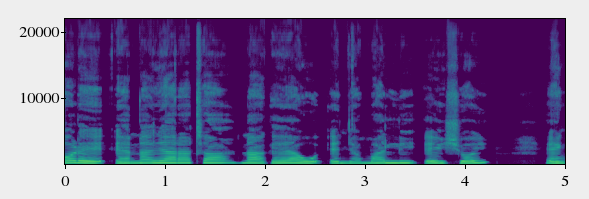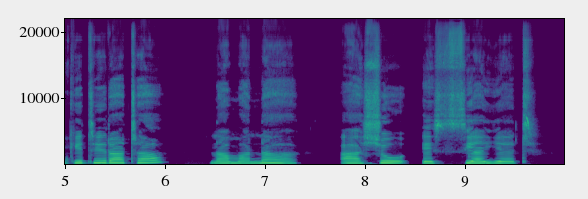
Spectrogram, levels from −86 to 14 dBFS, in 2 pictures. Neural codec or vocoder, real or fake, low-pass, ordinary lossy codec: vocoder, 44.1 kHz, 128 mel bands every 256 samples, BigVGAN v2; fake; none; none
